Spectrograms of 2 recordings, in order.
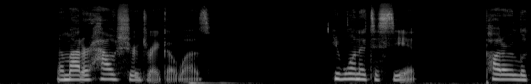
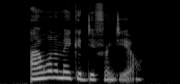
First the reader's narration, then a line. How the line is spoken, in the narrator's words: Draco said quickly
